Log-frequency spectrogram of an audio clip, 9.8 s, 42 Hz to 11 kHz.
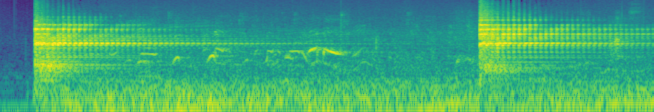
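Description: A sharp clap sets off a rapid train of repeating echoes off the parabolic bridge in Stanley Park, which echoes a sound up to 50 times; they blur into a metallic, ringing buzz and slowly fade. Faint chirps fill the pause before a second clap repeats the effect.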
